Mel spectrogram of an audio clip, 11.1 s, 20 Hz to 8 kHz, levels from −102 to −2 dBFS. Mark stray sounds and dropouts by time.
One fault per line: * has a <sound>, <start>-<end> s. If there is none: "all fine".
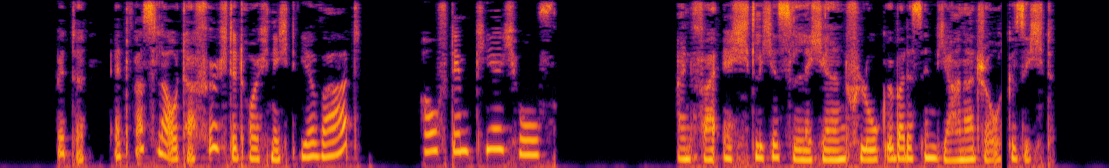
all fine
